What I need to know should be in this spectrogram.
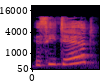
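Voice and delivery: high, alarmed question; shocked gasp. A narrator's reading. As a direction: ask it aghast, pitch jumping up. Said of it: "the burglar gasped".

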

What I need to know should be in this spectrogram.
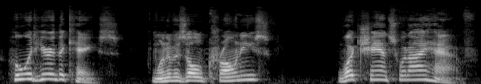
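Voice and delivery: high-pitched, indignant rhetorical questions; incredulous protest. A narrator's reading. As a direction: protest the absurdity, pitch soaring. Incredulous protest against suing a judge.

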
